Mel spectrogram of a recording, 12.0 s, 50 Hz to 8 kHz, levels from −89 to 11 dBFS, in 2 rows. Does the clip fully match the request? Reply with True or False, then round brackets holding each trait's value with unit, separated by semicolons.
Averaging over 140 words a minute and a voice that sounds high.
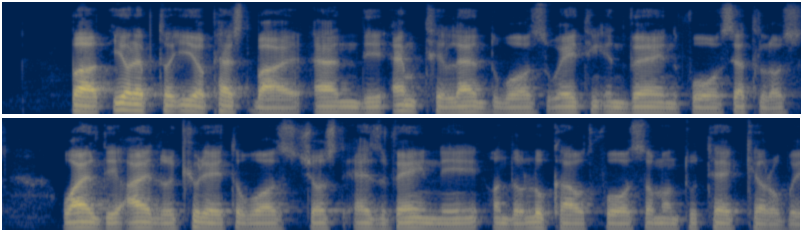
False (165 wpm; 90 Hz)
